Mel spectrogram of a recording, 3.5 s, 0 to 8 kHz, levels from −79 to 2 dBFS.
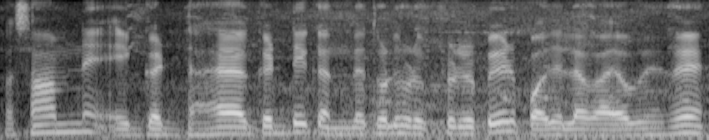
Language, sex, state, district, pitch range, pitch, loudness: Hindi, male, Madhya Pradesh, Katni, 130-165 Hz, 150 Hz, -17 LUFS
